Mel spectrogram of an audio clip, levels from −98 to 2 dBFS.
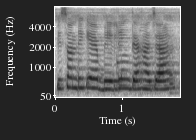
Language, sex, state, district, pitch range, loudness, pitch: Bengali, female, Assam, Hailakandi, 275-315 Hz, -15 LUFS, 290 Hz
